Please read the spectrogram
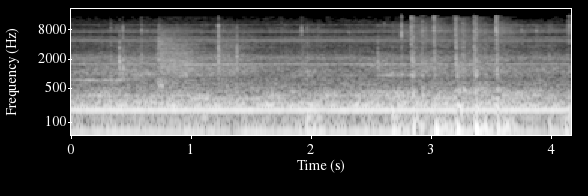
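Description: Computer keyboard keys typed in a scattering of light clicks, over a steady low hum.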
